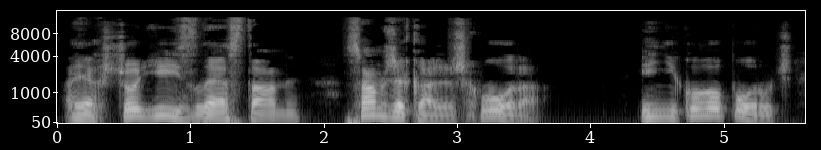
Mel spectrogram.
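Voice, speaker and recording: A man's voice: fairly high pitch, expressive, a little slow, darkish tone, no room sound. A man voicing a fretful older village mother who frightens easily. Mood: anxious.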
